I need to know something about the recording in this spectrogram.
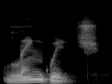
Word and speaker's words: language: hard G sound, like language. Language. You have the nasal sound, lang, and the hard G. Gwidge.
